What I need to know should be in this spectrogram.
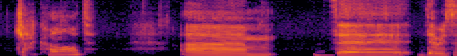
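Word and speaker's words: Jacquard: Now these are made by a company I think it's pronounced Jackard.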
